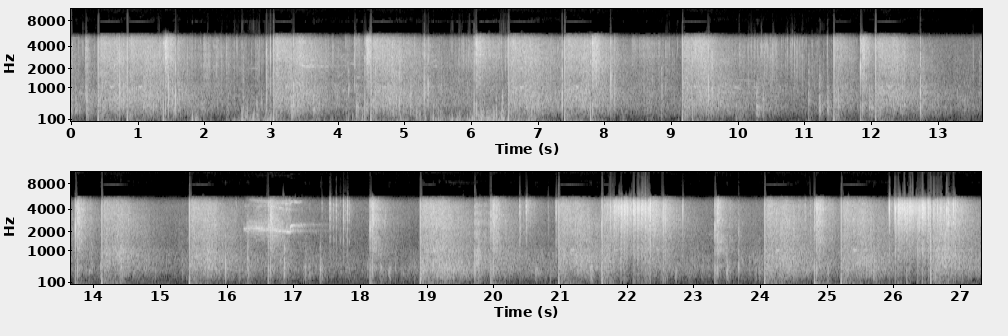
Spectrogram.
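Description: New Year's Eve fireworks going off nearby: a dense, irregular run of firecracker and rocket bangs, several a second, with crackling in between. A short wavering whistle comes about midway.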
